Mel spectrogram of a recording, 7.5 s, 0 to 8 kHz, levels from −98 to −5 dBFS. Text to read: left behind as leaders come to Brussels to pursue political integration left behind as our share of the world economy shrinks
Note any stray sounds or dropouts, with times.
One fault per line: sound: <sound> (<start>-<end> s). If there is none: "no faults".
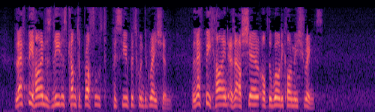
no faults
